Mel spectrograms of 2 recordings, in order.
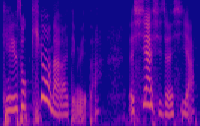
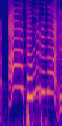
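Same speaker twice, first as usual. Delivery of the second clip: put-on much higher, loud excited child shout; child blurting out; 7 dB louder than usual. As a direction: blurt it like a kid spotting something funny. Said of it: "이 말이 나오잖아요". (아이가 신나서 외치듯 높고 크게)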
